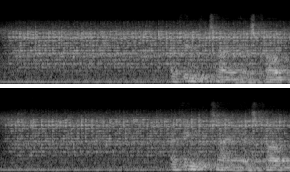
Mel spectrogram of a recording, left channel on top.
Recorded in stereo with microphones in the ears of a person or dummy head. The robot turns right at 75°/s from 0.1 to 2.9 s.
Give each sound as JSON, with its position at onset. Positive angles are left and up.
{"t": 1.7, "sound": "a man speaking", "azimuth_deg": 10, "distance_m": 4.5}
